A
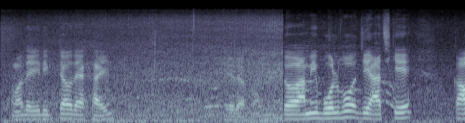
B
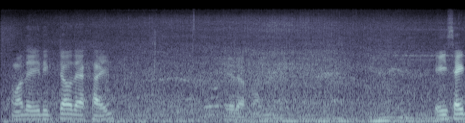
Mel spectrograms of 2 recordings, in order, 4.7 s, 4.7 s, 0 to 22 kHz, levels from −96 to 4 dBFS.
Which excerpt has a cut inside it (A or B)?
A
